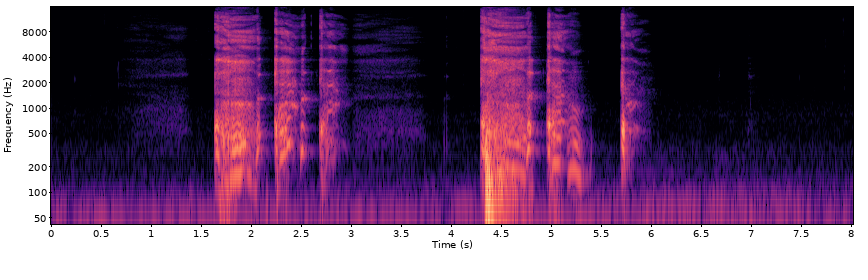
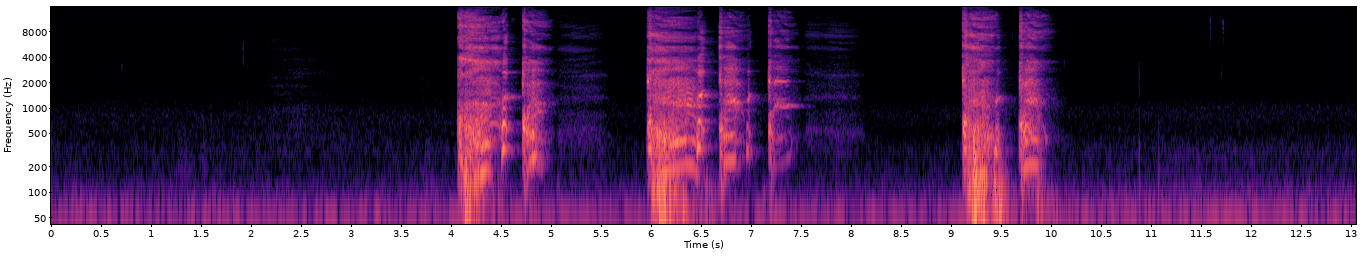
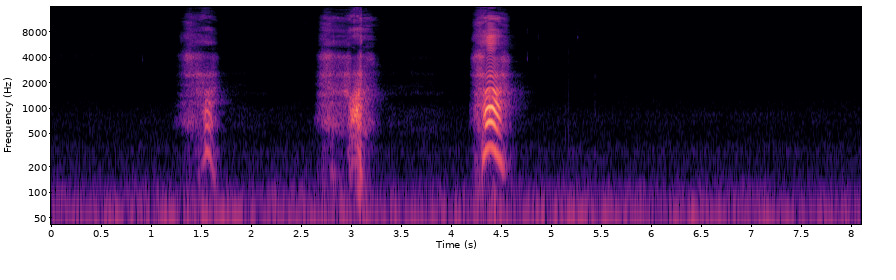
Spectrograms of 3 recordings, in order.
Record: {"cough_length": "8.0 s", "cough_amplitude": 32767, "cough_signal_mean_std_ratio": 0.36, "three_cough_length": "13.1 s", "three_cough_amplitude": 16806, "three_cough_signal_mean_std_ratio": 0.37, "exhalation_length": "8.1 s", "exhalation_amplitude": 25378, "exhalation_signal_mean_std_ratio": 0.21, "survey_phase": "alpha (2021-03-01 to 2021-08-12)", "age": "65+", "gender": "Female", "wearing_mask": "No", "symptom_cough_any": true, "symptom_shortness_of_breath": true, "symptom_fatigue": true, "symptom_change_to_sense_of_smell_or_taste": true, "symptom_onset": "3 days", "smoker_status": "Ex-smoker", "respiratory_condition_asthma": false, "respiratory_condition_other": false, "recruitment_source": "Test and Trace", "submission_delay": "1 day", "covid_test_result": "Positive", "covid_test_method": "RT-qPCR", "covid_ct_value": 22.9, "covid_ct_gene": "ORF1ab gene", "covid_ct_mean": 23.1, "covid_viral_load": "26000 copies/ml", "covid_viral_load_category": "Low viral load (10K-1M copies/ml)"}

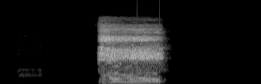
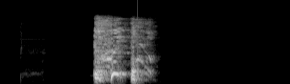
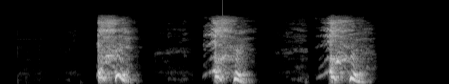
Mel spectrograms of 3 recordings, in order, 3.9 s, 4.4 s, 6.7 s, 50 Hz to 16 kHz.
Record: {"exhalation_length": "3.9 s", "exhalation_amplitude": 16068, "exhalation_signal_mean_std_ratio": 0.42, "cough_length": "4.4 s", "cough_amplitude": 27658, "cough_signal_mean_std_ratio": 0.29, "three_cough_length": "6.7 s", "three_cough_amplitude": 28921, "three_cough_signal_mean_std_ratio": 0.37, "survey_phase": "beta (2021-08-13 to 2022-03-07)", "age": "65+", "gender": "Female", "wearing_mask": "No", "symptom_none": true, "smoker_status": "Ex-smoker", "respiratory_condition_asthma": false, "respiratory_condition_other": false, "recruitment_source": "REACT", "submission_delay": "1 day", "covid_test_result": "Negative", "covid_test_method": "RT-qPCR", "influenza_a_test_result": "Negative", "influenza_b_test_result": "Negative"}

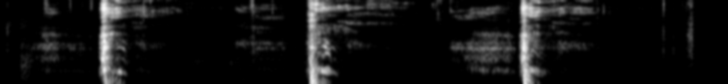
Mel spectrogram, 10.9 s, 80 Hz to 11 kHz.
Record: {"exhalation_length": "10.9 s", "exhalation_amplitude": 32768, "exhalation_signal_mean_std_ratio": 0.2, "survey_phase": "alpha (2021-03-01 to 2021-08-12)", "age": "45-64", "gender": "Female", "wearing_mask": "No", "symptom_shortness_of_breath": true, "symptom_diarrhoea": true, "symptom_fatigue": true, "symptom_loss_of_taste": true, "symptom_onset": "9 days", "smoker_status": "Never smoked", "respiratory_condition_asthma": false, "respiratory_condition_other": false, "recruitment_source": "REACT", "submission_delay": "2 days", "covid_test_result": "Negative", "covid_test_method": "RT-qPCR"}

